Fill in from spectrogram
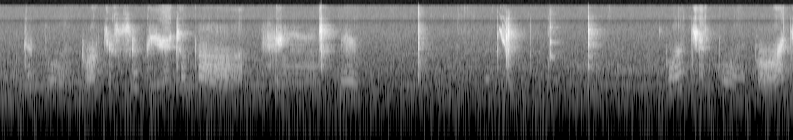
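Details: A pet male budgerigar chatters in a high, squeaky voice, imitating human phrases such as "You're beautiful", "Good boy" and "Gorgeous boy" in quick, scratchy, mashed-up bursts.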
